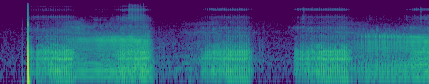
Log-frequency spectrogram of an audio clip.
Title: Funny Bulldogs snoring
